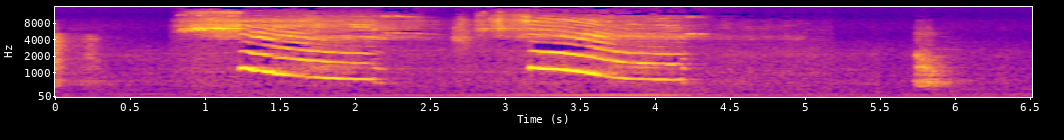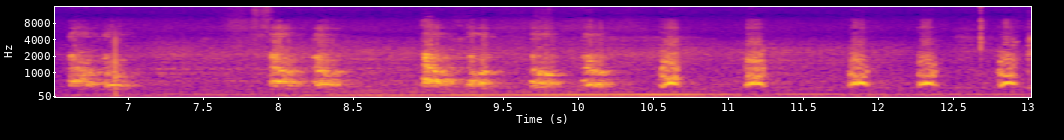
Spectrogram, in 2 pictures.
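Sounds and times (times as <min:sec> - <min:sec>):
dog crying through phone speaker: 0:00.8 - 0:04.4.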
